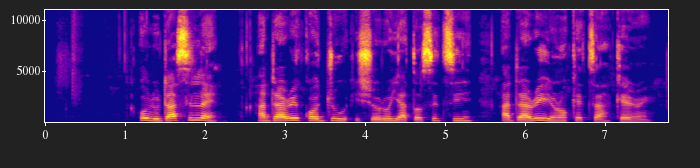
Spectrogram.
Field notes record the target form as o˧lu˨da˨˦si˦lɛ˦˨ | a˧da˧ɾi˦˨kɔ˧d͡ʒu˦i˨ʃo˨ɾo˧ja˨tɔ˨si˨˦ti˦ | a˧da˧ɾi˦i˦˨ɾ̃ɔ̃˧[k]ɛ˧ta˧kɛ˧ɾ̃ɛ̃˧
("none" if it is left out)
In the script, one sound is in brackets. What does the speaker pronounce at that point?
k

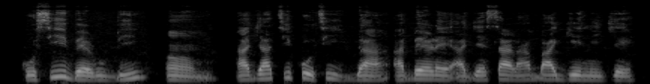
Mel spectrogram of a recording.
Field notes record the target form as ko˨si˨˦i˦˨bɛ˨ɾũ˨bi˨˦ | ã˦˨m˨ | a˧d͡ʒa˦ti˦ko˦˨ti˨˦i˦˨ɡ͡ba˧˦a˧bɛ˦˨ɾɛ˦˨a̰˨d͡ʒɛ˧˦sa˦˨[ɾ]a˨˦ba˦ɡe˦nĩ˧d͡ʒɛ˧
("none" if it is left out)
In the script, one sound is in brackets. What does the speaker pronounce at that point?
ɾ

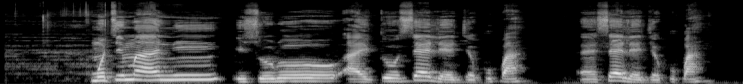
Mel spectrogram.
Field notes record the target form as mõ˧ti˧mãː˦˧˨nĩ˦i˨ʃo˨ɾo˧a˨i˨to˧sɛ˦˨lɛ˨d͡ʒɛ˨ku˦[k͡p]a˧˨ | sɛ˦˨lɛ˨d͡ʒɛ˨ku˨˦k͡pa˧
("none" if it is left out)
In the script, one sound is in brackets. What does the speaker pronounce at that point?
k͡p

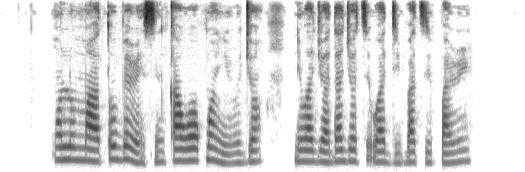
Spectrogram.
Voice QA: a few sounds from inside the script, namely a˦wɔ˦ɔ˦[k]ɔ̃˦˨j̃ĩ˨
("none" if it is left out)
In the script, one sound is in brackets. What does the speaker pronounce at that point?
k͡p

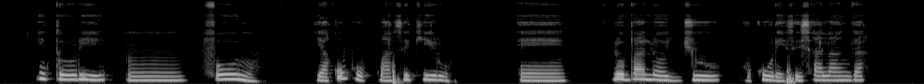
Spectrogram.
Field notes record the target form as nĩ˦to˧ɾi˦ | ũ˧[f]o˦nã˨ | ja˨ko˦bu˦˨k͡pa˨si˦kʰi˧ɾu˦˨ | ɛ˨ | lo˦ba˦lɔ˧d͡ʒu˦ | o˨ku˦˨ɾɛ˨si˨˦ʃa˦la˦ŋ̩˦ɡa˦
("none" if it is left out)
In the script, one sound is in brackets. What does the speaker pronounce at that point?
f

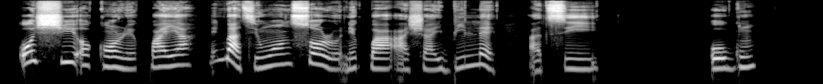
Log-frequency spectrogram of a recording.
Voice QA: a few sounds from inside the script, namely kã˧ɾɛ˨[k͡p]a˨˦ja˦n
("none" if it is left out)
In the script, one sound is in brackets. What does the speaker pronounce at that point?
k͡p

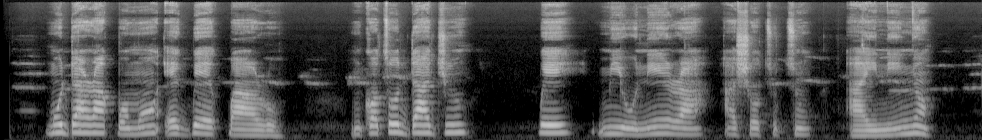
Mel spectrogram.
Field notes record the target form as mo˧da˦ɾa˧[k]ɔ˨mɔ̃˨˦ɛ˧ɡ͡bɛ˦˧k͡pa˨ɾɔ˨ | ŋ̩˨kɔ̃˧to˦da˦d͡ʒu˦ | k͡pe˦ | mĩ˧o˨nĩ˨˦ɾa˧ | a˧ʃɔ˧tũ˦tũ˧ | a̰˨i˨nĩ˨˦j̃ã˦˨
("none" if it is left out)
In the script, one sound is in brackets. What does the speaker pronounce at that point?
k͡p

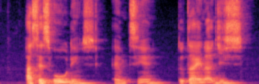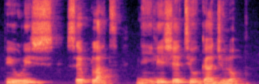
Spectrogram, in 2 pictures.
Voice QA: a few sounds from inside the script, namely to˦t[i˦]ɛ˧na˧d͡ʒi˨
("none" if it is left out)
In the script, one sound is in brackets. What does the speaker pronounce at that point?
a˦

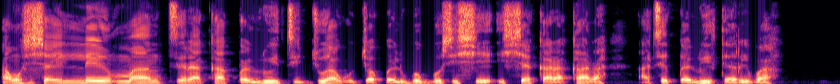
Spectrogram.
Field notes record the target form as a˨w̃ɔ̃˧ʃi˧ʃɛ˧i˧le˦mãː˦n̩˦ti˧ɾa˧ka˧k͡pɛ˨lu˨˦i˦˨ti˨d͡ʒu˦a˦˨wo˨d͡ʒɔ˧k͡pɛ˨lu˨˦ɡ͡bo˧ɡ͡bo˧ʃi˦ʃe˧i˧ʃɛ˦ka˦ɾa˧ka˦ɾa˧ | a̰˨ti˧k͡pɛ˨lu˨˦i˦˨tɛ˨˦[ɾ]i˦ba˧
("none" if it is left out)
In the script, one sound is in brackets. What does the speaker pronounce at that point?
ɾ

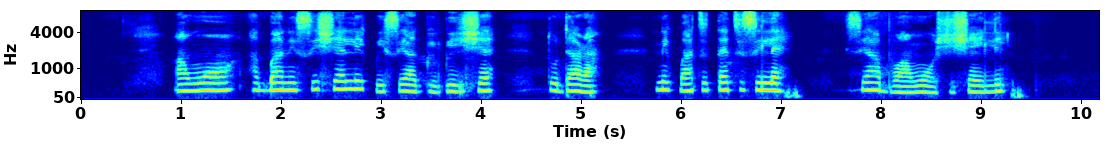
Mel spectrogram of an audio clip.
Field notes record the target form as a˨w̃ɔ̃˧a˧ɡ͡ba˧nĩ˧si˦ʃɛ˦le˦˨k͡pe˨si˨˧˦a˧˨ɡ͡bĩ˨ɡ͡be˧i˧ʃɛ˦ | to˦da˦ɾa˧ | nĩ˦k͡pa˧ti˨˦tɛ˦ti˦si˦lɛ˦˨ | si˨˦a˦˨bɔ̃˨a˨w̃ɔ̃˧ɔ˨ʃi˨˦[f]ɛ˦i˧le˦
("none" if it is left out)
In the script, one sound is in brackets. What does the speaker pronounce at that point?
ʃ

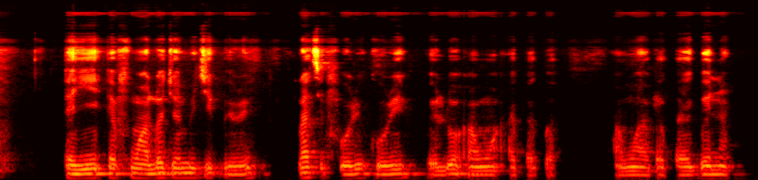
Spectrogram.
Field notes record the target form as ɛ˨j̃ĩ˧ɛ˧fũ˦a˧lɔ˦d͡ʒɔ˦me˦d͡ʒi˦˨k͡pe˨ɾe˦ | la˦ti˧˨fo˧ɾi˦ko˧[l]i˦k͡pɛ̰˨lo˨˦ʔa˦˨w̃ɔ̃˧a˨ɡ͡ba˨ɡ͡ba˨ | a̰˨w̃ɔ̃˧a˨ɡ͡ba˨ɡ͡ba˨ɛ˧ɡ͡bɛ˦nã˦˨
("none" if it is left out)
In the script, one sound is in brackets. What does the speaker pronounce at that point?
ɾ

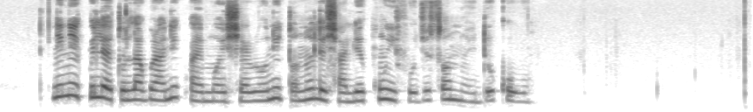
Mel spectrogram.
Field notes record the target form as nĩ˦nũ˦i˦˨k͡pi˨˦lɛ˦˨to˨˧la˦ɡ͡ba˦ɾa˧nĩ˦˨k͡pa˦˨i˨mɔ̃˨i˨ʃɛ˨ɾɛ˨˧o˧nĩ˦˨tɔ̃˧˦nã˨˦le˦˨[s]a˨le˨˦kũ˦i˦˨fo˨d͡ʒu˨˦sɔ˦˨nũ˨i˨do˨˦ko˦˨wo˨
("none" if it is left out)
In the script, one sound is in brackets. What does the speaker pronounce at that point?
ʃ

